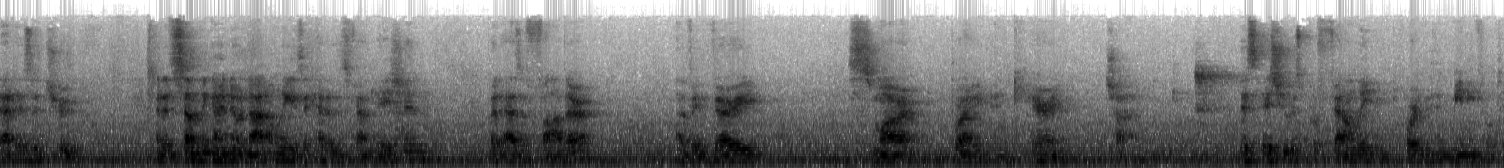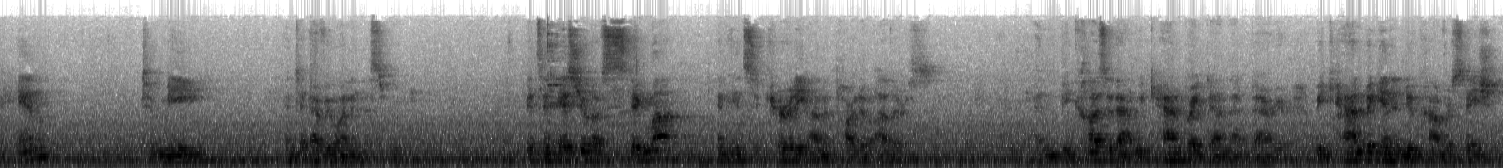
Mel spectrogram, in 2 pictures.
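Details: Adult male speaker; typical speech.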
